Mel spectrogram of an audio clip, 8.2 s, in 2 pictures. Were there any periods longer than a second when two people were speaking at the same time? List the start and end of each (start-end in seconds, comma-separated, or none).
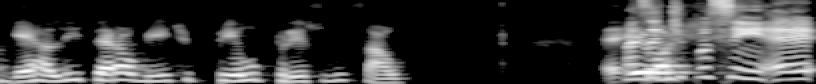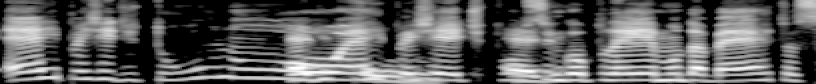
5.5-6.9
